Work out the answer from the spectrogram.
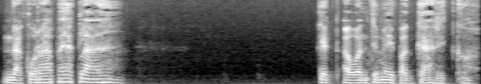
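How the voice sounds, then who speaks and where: Low-voiced, humble young working man. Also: fairly even intonation, measured pace, a little mellow, no echo, studio quality. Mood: brooding. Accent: Ilocano. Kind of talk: Ilocano radio drama acting.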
